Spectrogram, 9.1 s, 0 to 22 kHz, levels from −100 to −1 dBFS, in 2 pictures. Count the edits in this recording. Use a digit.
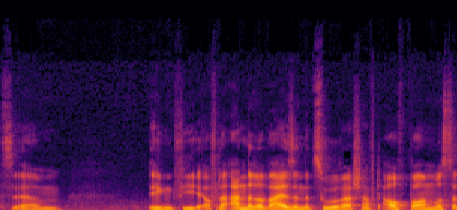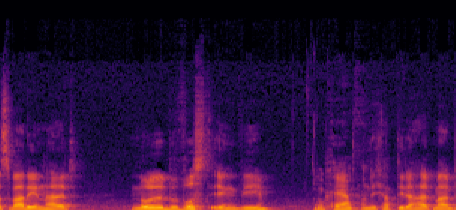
0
